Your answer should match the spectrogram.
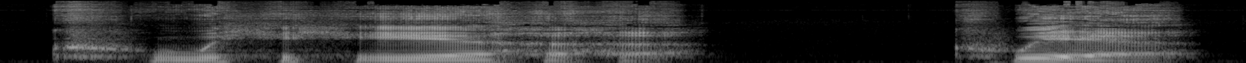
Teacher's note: Notice I'm getting the w shape ready as I'm doing the k.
